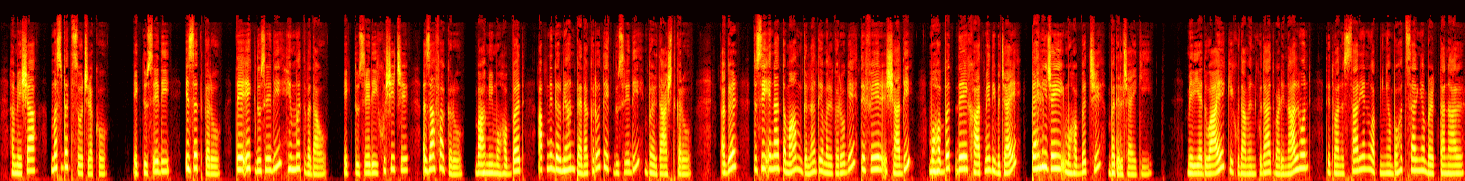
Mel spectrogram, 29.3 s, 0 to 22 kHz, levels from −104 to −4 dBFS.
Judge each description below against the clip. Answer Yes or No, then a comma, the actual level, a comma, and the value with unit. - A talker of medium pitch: No, high, 210 Hz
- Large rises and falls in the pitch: Yes, wide, 6.8 semitones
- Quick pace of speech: No, average, 150 wpm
